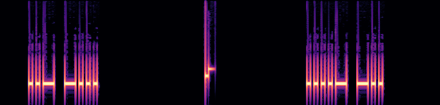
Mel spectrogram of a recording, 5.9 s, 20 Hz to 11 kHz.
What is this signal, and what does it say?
Morse code, heard as a keyed tone, about 25 wpm, 700 Hz. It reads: UB 4D
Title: All Cut Numbers - 2-Digit 25wpm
